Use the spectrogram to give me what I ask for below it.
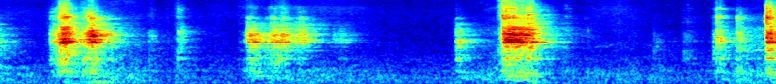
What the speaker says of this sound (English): I'm just going to screw it in a little bit. Not in, just enough to get the threads going in all four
